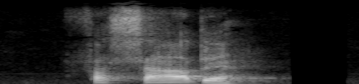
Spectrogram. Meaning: facade
- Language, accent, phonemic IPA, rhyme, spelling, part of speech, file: German, Austria, /fa.saːdə/, -aːdə, Fassade, noun, De-at-Fassade.ogg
